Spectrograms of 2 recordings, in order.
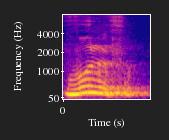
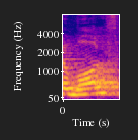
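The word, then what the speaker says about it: wolf: फिर उसके बाद में है वुल्फ, ये वॉल्फ नहीं है, वुल्फ।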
